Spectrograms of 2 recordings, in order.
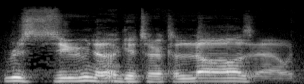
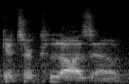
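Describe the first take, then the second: First: Slow dramatic. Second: Said in the usual way. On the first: Acted.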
